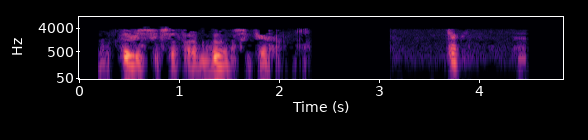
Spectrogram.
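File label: Police Dispatch, Scanner audio; Police 1 Dispatch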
